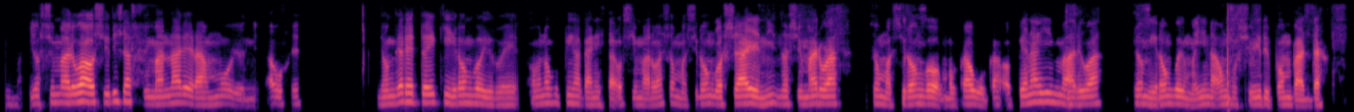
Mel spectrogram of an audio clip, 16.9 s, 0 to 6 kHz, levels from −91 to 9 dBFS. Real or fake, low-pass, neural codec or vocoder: fake; 5.4 kHz; codec, 16 kHz in and 24 kHz out, 2.2 kbps, FireRedTTS-2 codec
